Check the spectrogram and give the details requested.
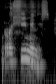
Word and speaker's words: regímenes: Señorita, en este caso, mire, el singular es carácter y el plural es caracteres. La sílaba tónica se mueve, ¿sí? Hay algunos casos como este. Régimen es el singular y la sílaba tónica está en re. Y cuando pasa al plural sería regímenes. Entonces, ¿puede haber ese traslado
